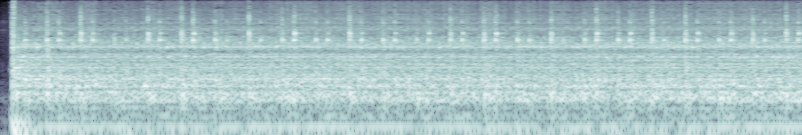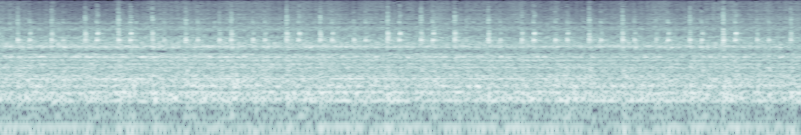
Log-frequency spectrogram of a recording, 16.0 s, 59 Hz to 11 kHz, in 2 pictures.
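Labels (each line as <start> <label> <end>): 0.0 A constant buzzing sound of industrial equipment. 16.0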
